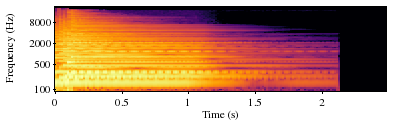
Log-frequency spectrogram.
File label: Eb Major 7th Suspended 4th, Guitar, Half Step Down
